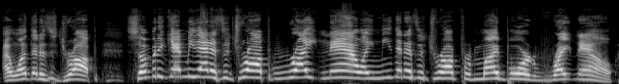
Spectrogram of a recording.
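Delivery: loud, high, insistent shout; urgent yell, stretching the key words; excited shouted demand. Acted. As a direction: demand it at the top of your voice. Excited demand for a sound drop.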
